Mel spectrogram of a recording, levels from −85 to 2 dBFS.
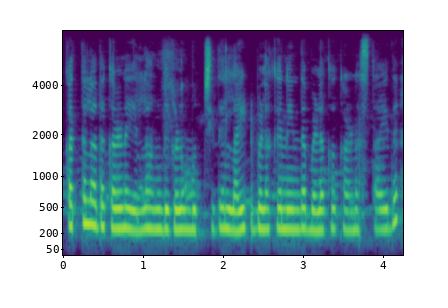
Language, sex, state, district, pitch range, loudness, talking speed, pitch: Kannada, female, Karnataka, Bangalore, 230-245 Hz, -14 LUFS, 140 wpm, 235 Hz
